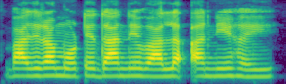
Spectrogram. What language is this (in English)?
Magahi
